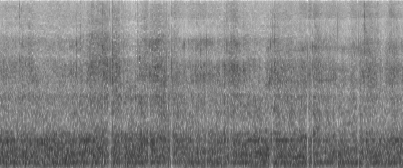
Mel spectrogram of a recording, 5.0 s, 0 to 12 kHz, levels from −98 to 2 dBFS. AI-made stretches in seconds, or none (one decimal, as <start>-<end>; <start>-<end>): 0.4-1.0; 1.5-4.5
